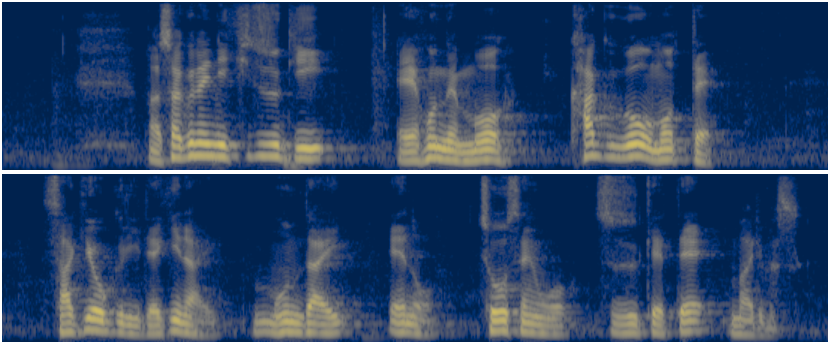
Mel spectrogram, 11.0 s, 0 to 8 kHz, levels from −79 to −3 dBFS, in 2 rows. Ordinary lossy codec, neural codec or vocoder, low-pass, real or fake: none; none; none; real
